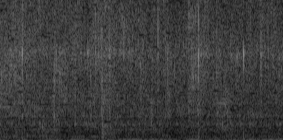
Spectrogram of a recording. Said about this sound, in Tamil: வெங்காயம் வந்து நல்லா பொன்னிறமா வதங்கட்டும்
